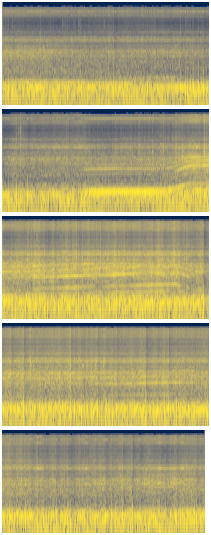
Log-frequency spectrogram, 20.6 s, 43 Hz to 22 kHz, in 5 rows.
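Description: Nissan 350Z's 3.5-litre V6 running at speed, heard from inside the cabin as a steady drone. About eight seconds in, the engine note rises sharply and keeps climbing for several seconds as the car accelerates.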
